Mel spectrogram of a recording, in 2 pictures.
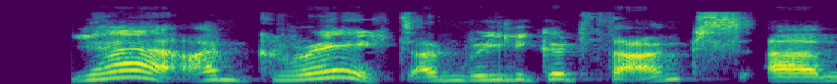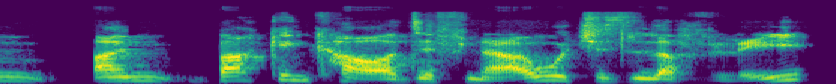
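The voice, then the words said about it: Strong Welsh accent. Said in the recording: “to hear a fellow Welsh accent as well ... also nice to get a Welsh accent on back again. It's such a strong one”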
